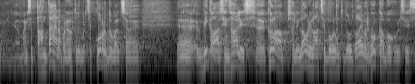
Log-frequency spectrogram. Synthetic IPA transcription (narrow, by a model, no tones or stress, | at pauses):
jɑ̰mɑ̰niset̪ːɑɦɑnæɦe̞le̞pɑnujuht̪iliɡubeɾt̪seko̞rd̪uvɑlt̪se | viɡɑsiːnsɑːlʲiskɤlɑb̥seo̞lʲilɑwɾilɑːt̪sipuhulɑnt̪ːˑud̪julɡɑjvɑrko̞kːˑɑpuɦulsis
